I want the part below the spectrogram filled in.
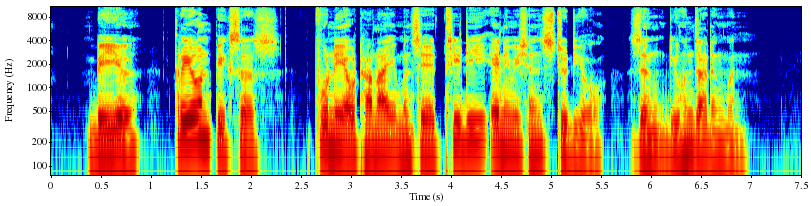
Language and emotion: Bodo, neutral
